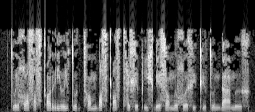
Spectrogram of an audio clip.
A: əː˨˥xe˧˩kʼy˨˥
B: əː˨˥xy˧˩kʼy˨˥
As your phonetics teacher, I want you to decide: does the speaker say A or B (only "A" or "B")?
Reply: B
